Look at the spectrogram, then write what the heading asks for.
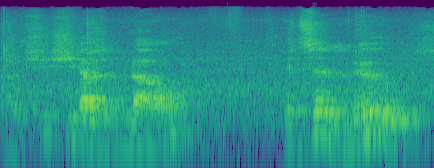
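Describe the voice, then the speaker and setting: A man playing a doting, flattering businessman sweetheart in a live screenplay reading. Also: fairly high pitch, takes it slowly. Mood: probing. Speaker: actor. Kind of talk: cold-read screenplay scene reading. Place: large room at a live staged reading. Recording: echoey hall, distant mic, noisy.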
